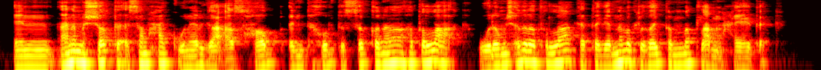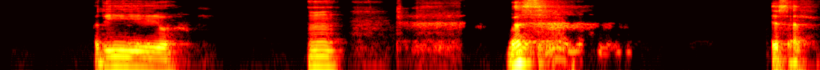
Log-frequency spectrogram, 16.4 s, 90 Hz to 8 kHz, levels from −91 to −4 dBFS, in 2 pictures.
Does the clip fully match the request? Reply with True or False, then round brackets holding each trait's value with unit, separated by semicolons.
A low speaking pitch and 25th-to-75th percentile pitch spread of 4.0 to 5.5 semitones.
True (130 Hz; 4.6 semitones)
